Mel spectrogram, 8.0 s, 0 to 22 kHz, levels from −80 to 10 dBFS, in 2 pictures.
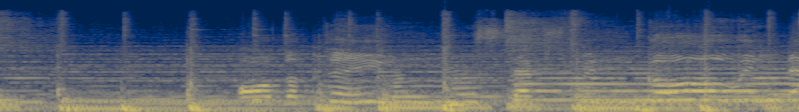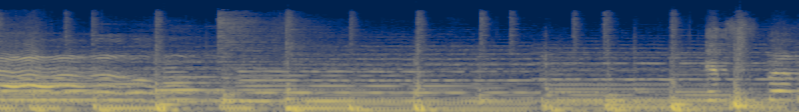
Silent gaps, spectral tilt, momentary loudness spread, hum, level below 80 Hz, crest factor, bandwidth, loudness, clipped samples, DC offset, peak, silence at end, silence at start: none; -6.5 dB/octave; 7 LU; none; -22 dBFS; 12 dB; 15.5 kHz; -13 LUFS; 0.2%; under 0.1%; 0 dBFS; 0 s; 0 s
